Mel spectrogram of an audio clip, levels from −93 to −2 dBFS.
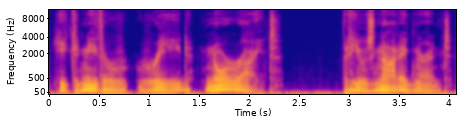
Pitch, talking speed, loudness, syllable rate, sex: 95 Hz, 160 wpm, -18 LUFS, 6.3 syllables/s, male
